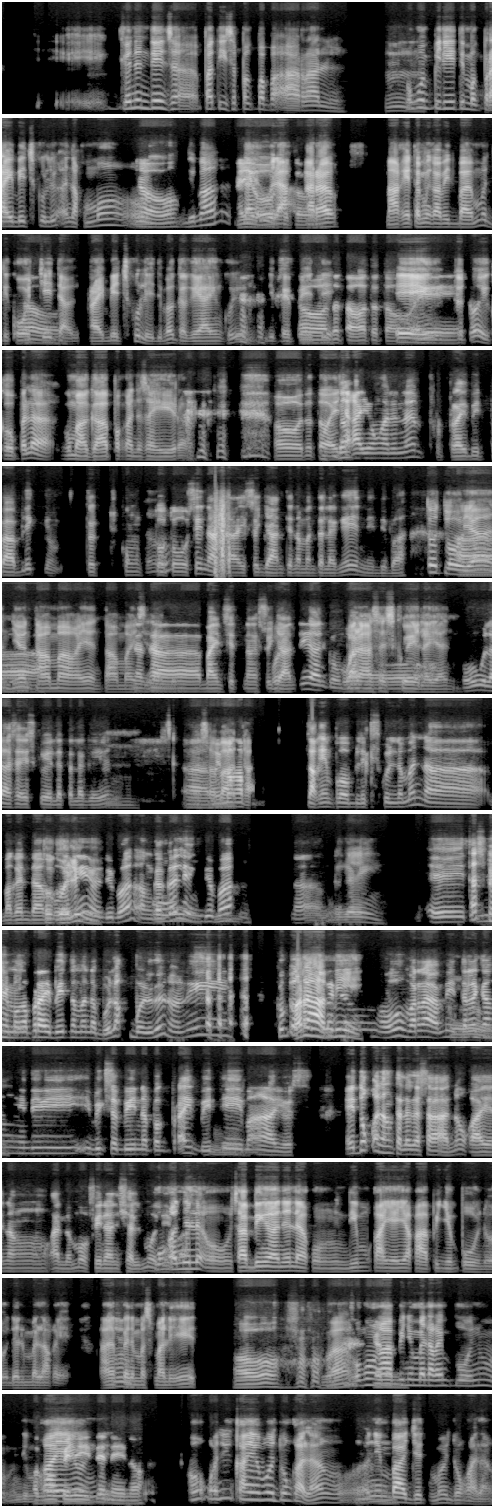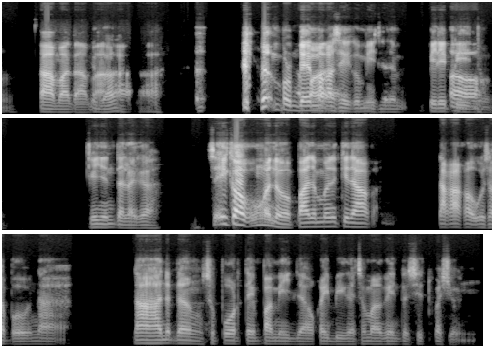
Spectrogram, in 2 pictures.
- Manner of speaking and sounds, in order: laugh; laugh; other background noise; laugh; laugh; cough
- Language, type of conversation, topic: Filipino, unstructured, Paano mo hinaharap ang stress kapag kapos ka sa pera?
